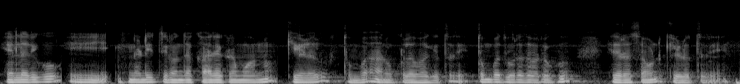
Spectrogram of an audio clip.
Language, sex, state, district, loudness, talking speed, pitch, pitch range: Kannada, male, Karnataka, Mysore, -24 LUFS, 90 wpm, 105 Hz, 100-115 Hz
